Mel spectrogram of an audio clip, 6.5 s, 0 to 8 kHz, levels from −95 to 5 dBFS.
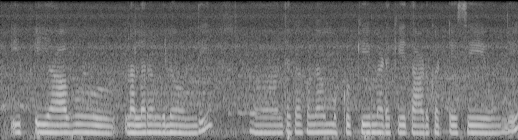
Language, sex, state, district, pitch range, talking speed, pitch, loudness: Telugu, female, Andhra Pradesh, Guntur, 165-175 Hz, 120 wpm, 165 Hz, -22 LUFS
